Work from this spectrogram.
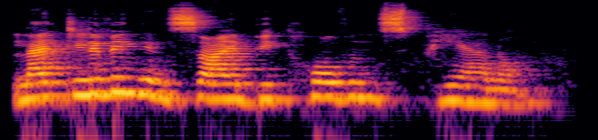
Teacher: Notice again the alliteration of liquid L sound. So the R, the alliteration of R and the alliteration of L, these are very soft liquid sounds, where it emphasizes continuity, the going on.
